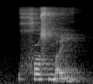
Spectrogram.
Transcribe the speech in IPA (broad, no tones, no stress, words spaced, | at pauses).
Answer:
xusˤmḭ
